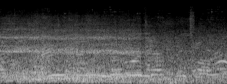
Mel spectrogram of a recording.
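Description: A person's voice, drawn out and wavering in pitch, with no clear words.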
